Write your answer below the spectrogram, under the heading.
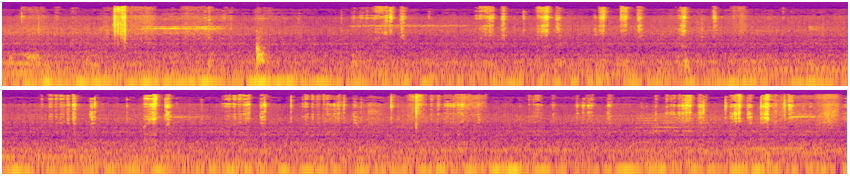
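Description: Large tailor's shears cutting through cloth along chalk lines: repeated short snips of the blades closing, in irregular runs, with a steady low hum underneath.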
